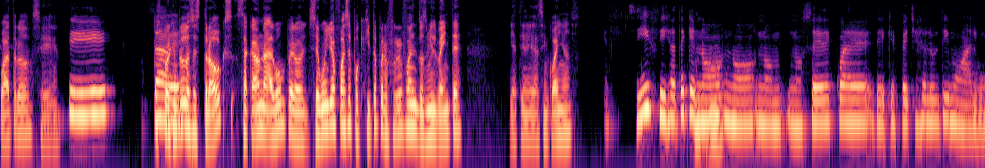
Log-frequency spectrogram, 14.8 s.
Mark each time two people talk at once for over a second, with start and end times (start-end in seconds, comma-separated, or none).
none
